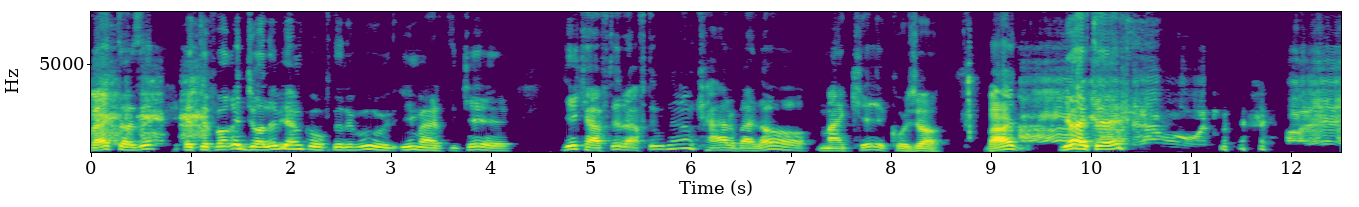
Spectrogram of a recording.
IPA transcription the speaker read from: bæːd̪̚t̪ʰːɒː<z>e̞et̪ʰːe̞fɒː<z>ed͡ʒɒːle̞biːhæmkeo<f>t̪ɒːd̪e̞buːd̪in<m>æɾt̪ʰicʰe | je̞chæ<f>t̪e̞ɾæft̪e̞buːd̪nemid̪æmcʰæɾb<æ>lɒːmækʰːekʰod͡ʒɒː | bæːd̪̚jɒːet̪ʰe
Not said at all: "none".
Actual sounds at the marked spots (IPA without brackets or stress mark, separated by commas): z, ɣ, f, m, f, æ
